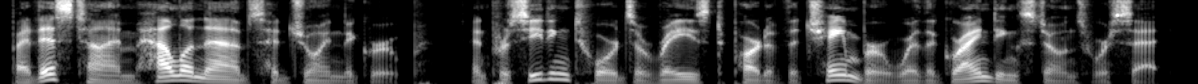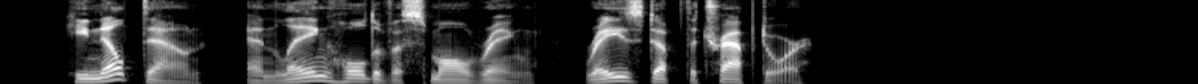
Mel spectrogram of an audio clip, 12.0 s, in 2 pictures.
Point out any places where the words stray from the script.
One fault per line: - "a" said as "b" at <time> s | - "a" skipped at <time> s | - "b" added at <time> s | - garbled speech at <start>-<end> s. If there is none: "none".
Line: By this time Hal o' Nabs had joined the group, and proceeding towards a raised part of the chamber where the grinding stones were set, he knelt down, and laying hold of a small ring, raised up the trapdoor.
none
